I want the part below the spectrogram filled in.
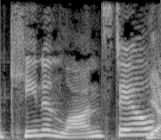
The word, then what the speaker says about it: Kenan Lonsdale: So I believe this is how you say his name, Kenan Lonsdale. – Yes.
